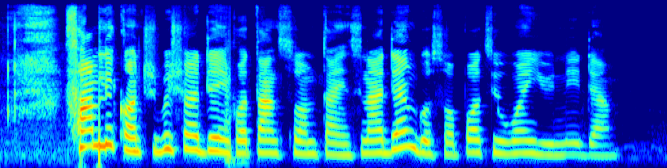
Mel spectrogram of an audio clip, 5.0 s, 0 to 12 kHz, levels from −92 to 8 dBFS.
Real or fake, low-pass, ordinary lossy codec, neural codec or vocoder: real; 10.8 kHz; none; none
